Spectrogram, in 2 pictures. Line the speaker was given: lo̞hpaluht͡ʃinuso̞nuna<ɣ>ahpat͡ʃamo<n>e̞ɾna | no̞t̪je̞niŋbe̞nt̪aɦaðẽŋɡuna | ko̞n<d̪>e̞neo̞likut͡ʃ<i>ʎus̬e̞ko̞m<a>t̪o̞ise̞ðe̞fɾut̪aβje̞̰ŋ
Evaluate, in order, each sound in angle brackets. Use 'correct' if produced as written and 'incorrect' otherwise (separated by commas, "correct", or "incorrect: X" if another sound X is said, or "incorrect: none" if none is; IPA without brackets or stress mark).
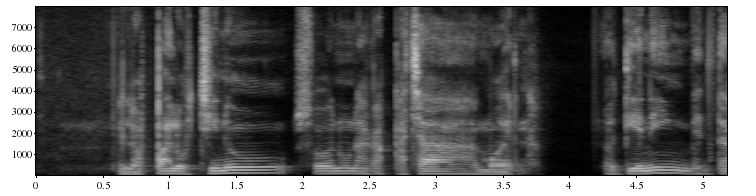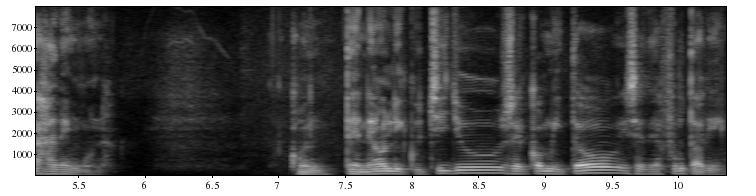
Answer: correct, incorrect: none, incorrect: t̪, correct, incorrect: i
